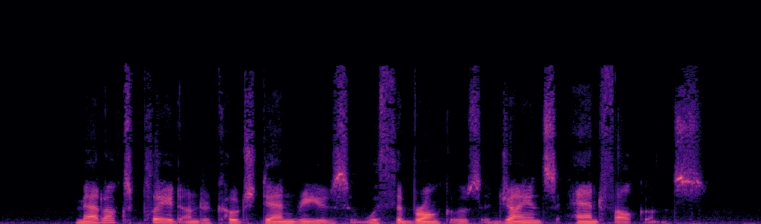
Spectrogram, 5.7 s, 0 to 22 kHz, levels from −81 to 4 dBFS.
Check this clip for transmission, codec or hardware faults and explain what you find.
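Nothing stood out on listening to this speech recording.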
